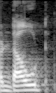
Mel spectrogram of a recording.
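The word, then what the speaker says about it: doubt: तरह डाउट ठीक है इसको हम इस तरह से नहीं पढ़ सकते डाउट ये डाउट नहीं है यह क्या है डाउट बी जो है वो साइलेंट है तो कुछ वर्ड्स ऐसे होते हैं जिनमें बी साइलेंट होता है और कुछ वर्ड्स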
